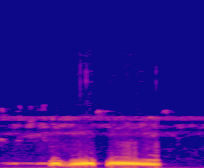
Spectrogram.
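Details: Spotted dove (tekukur) answering a lure: a soft low coo followed after a short pause by a longer even cooing note that slides slightly downward, with nothing else heard around it.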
